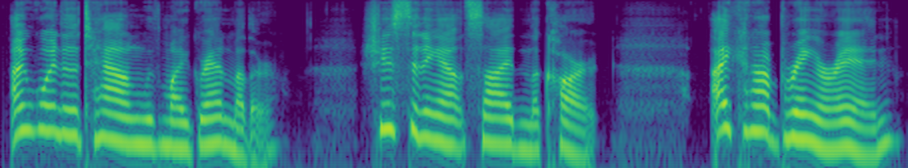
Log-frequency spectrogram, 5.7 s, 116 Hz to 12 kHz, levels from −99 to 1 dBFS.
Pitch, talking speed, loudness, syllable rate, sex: 240 Hz, 220 wpm, -19 LUFS, 6.2 syllables/s, female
